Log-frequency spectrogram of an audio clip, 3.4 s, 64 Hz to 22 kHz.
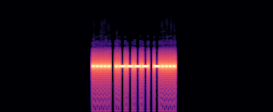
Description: Morse code, heard as a keyed tone, about 50 wpm, 700 Hz. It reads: 516
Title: Three Challenging Letter-Number Combinations 50wpm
